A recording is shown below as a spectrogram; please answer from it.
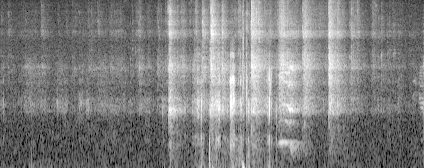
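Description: Béhourd fighters in plate armour clashing: a quick flurry of sharp metal strikes of steel weapons on armour, starting about three and a half seconds in and lasting about three seconds, with the loudest blow near the middle.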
